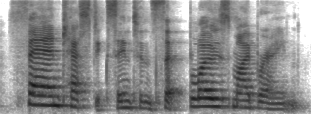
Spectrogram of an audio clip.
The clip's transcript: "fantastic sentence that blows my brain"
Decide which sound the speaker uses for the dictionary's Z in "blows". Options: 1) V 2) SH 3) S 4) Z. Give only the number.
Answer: 4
